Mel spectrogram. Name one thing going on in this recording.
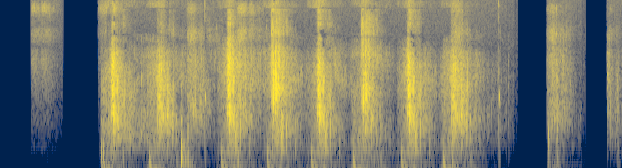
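Blocks are dug out with quick, repeated crunching thuds.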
